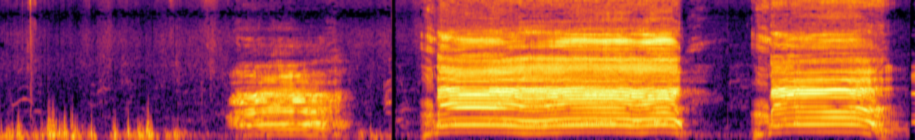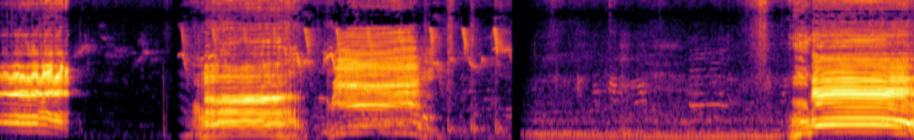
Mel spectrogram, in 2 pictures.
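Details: Village cattle mooing repeatedly, with a series of loud, drawn-out bellows of varying length, some short and clipped, others sustained for two to three seconds, with brief quieter pauses between them.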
